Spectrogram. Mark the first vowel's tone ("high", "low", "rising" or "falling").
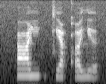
high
